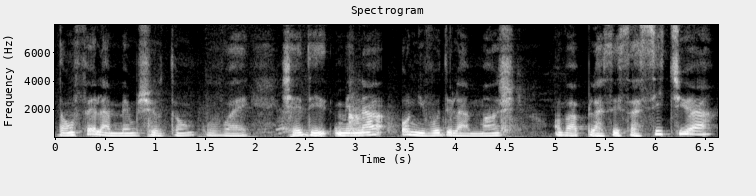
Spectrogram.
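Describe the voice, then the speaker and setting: A woman's voice: deep voice, normal speed, a little mellow, slight background noise. A woman with a cold, speaking French as a second language, explaining step by step how to cut and sew a kaftan. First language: not French. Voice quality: husky, gravelly. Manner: plain step-by-step explaining, often asks the viewer if they follow. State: has a cold, hoarse. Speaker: sewing tutor. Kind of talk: casual sewing tutorial. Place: indoors at a table.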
